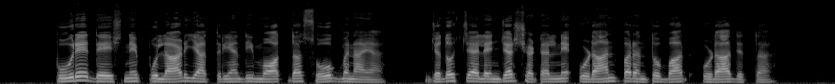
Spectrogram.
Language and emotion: Punjabi, sad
